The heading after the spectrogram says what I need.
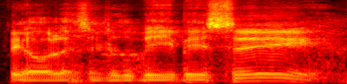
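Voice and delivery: low, plummy British announcer voice, imitated; mock BBC announcer. Comic imitating BBC radio announcer, mock British accent. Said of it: "I do listen to B B C News".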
